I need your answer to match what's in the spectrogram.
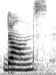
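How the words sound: It has a long back 'ah' vowel, British style. "pronounced uh, like this in Southern British English"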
